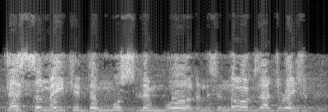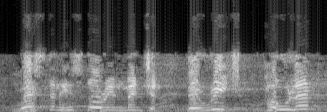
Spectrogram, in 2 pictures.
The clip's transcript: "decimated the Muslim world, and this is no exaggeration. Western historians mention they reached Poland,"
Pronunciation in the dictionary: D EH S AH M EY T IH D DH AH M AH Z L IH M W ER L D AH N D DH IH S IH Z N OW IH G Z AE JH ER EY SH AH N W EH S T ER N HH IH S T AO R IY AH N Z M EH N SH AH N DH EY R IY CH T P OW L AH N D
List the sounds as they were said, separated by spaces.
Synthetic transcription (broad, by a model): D EH S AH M EY T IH D DH AH M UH S L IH M W ER L D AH N DH IH S IH Z N OW IH G Z AE JH ER EY SH AH N W EH S T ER N HH IH S T AO R IY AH N M EH N SH AH N DH EY R IY CH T P OW L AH N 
